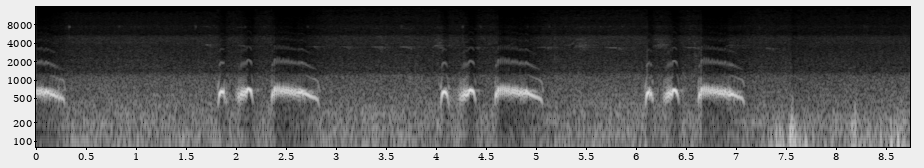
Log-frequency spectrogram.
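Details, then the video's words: Spotted dove used for bird trapping, recorded in the morning as rain approaches: three phrases of two short clipped coos leading into a longer falling coo, spaced about two seconds apart. "Mikat Tekukur"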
